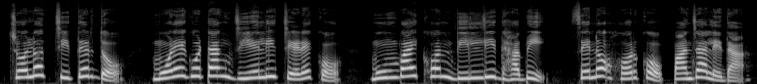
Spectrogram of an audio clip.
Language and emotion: Santali, neutral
